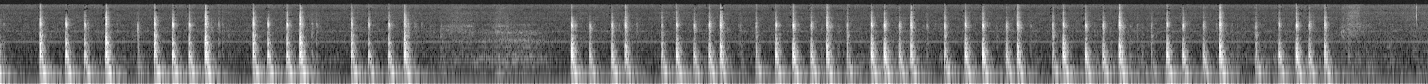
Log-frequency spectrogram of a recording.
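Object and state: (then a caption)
Hollow plastic dashboard panel. Fingertips and nails tap and scratch a hard, hollow, grained plastic dashboard panel with carbon-look trim, producing quick bursts of short, dry, hollow clicks. The taps come in rapid runs with a brief pause near the middle, each dying out almost instantly over a faint steady hum.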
